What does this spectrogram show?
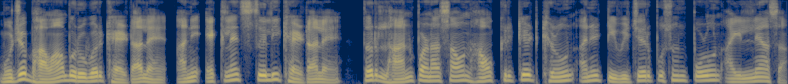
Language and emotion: Goan Konkani, neutral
